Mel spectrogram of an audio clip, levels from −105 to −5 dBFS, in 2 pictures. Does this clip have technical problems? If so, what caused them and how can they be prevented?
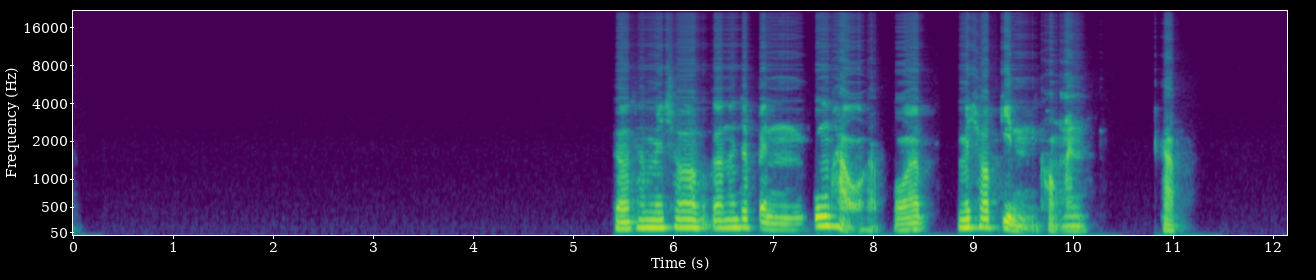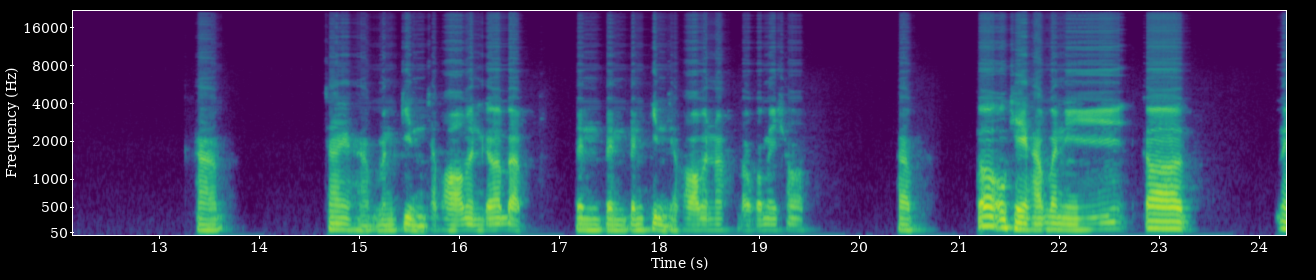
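Yes. Crude rate conversion runs throughout: samples are repeated without filtering, consistent with 44.1 kHz to 48 kHz, adding gritty inharmonic fizz about 30 dB below the speech. Use a properly filtered resampler.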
